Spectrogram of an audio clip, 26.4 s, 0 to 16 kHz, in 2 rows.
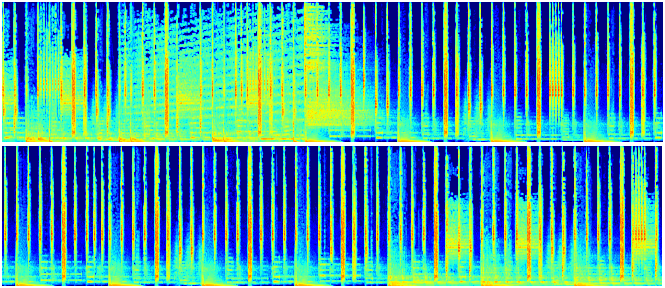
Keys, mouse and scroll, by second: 0.4 middle click, 1.0-2.5 ctrl+drag, 2.5 middle click, 3.0 ctrl+z, 3.4 middle click, 3.6 ctrl+z, 4.1 ctrl+z, 7.2 click, 7.8 middle click, 8.3 click, 9.2 ctrl+z, 10.3-13.9 drag, 13.9 ctrl+z, 14.8-17.4 drag, 17.4 ctrl+z, 18.0-18.3 ctrl+scroll down 1, 18.8-21.2 drag, 21.2-21.8 ctrl+scroll down 2, 22.9-23.2 ctrl+scroll up 1, 23.6-24.8 drag, 24.8 ctrl+z, 25.2-26.3 drag, 26.3 middle click.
